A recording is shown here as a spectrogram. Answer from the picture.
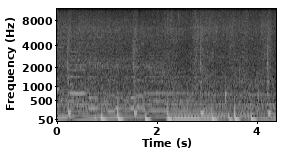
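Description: Chili paste sizzling steadily in hot oil in a wok, over background music with a regular beat.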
